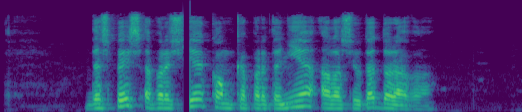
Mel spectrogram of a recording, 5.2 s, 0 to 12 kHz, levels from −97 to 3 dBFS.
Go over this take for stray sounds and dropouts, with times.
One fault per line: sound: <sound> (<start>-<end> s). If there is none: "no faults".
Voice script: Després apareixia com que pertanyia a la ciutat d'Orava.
sound: dropout (1.8-1.9 s)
